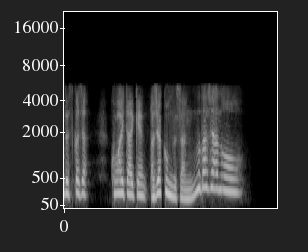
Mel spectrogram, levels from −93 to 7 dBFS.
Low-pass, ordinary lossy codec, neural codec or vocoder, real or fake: 5.4 kHz; MP3, 48 kbps; codec, 16 kHz, about 1 kbps, DyCAST, with the encoder's durations; fake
